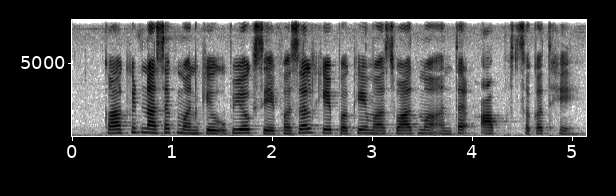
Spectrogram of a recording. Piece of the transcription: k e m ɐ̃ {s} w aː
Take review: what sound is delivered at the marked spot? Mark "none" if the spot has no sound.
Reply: s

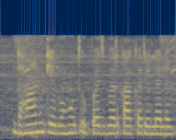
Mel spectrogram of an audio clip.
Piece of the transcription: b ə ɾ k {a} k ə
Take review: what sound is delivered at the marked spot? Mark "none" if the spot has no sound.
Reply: a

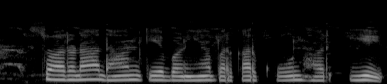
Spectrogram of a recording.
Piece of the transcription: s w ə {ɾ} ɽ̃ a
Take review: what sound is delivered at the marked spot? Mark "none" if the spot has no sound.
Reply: ɾ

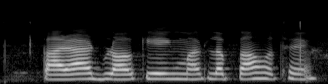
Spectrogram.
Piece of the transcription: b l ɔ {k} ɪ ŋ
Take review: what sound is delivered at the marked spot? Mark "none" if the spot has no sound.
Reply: k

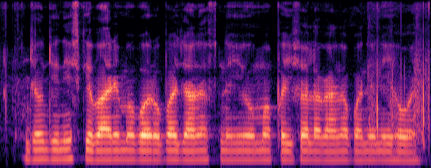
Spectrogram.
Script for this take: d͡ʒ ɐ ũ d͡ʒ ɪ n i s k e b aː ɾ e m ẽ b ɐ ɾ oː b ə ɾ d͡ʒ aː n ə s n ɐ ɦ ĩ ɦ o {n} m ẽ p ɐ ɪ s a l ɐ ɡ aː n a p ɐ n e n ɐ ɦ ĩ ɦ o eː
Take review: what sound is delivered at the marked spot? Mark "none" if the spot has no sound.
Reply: none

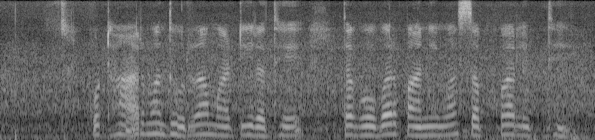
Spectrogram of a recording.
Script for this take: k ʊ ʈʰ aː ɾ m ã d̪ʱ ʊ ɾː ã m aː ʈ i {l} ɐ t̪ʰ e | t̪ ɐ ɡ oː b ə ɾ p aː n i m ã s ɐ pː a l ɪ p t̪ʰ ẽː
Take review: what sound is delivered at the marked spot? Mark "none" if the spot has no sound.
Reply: ɾ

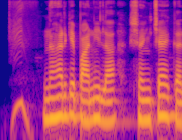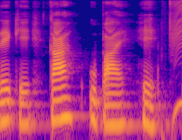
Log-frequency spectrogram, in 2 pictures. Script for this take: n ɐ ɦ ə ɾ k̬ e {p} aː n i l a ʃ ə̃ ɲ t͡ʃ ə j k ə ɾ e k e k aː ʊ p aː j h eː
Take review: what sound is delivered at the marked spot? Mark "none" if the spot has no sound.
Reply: p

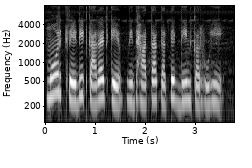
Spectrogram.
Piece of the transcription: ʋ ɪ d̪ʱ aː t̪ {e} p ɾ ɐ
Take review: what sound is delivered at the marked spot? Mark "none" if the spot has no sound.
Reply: a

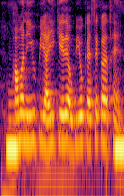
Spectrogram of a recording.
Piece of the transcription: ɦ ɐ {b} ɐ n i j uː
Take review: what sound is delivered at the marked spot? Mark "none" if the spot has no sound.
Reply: m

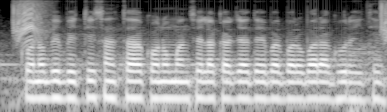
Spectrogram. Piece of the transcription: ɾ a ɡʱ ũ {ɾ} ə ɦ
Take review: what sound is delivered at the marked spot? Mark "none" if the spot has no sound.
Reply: ɾ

